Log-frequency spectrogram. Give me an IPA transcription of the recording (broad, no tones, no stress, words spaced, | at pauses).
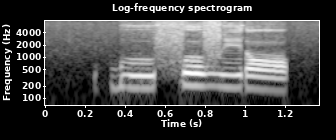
ɓufoviɾɔ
